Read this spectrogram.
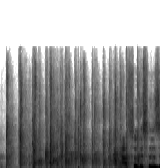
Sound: applause

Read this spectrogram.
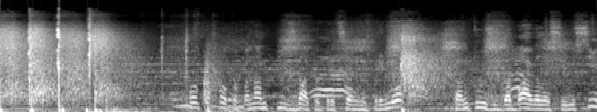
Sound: radio out

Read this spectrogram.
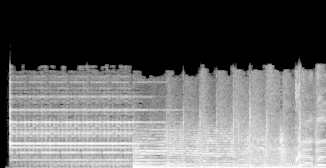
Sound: bell rings

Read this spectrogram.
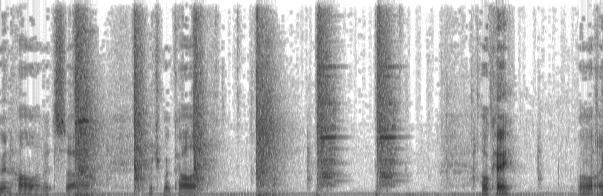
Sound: pinging stops

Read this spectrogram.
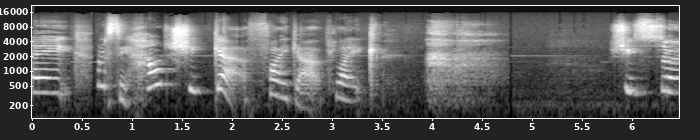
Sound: sigh

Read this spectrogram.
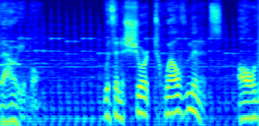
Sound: voiceover

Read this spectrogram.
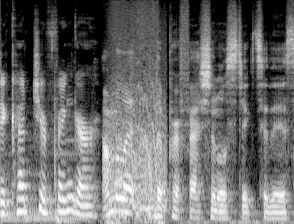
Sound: record scratches

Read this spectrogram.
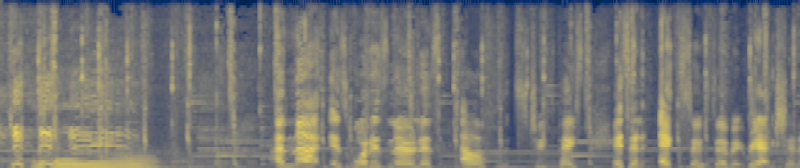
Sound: laughs

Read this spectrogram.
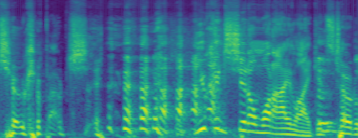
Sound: laughing; laughs

